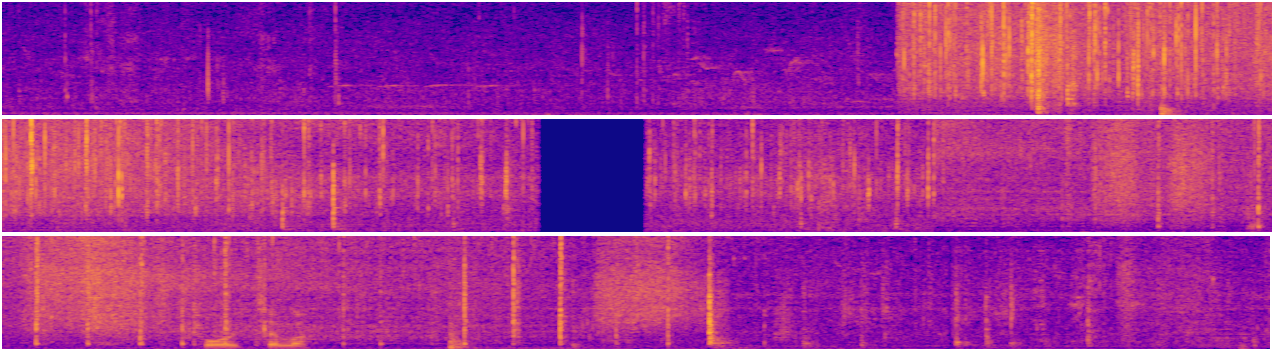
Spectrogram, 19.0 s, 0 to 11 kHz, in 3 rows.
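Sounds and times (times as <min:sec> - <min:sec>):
food sizzling in a hot pan: 0:04.5 - 0:09.0.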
